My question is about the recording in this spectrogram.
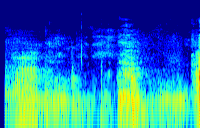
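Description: Two tigers growling at each other in two low bouts, then breaking into loud roaring and snarling near the end as they start to fight.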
